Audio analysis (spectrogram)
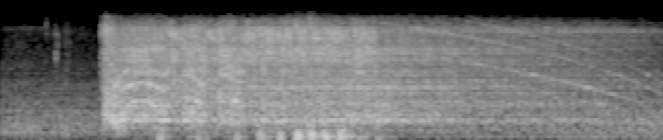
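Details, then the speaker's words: Ford-powered dual-fuel (LP/gasoline) JLG boom lift, sitting two years after a tree fell on it and with rodent-chewed wires: cranks steadily with a faint sputter but won't start; ignition signal present, no injector pulse, no fuel pressure. "So the red is the ignition, and you can hear it, it tried to sputter or something. No injector pulse. Also, no fuel pressure."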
